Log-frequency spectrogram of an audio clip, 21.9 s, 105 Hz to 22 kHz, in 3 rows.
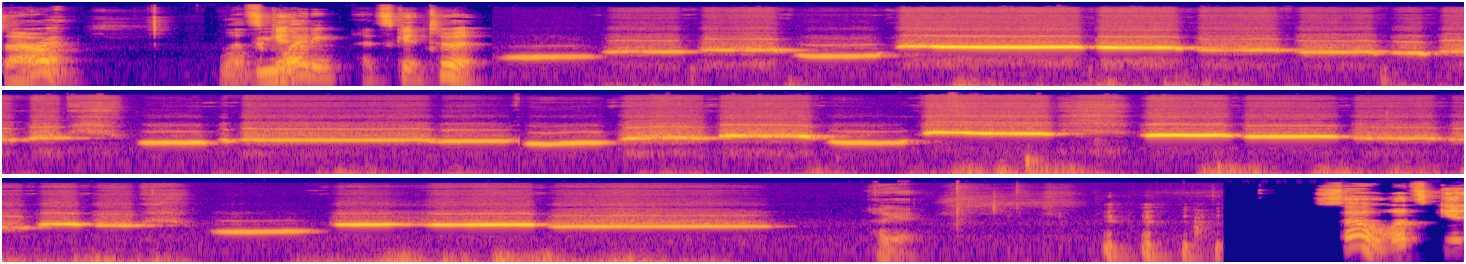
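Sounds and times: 
speech: 0.0 - 2.5
person whistling a video game melody: 2.5 - 18.6
laughter: 20.1 - 20.8.

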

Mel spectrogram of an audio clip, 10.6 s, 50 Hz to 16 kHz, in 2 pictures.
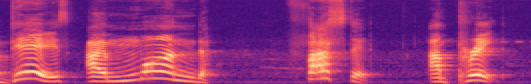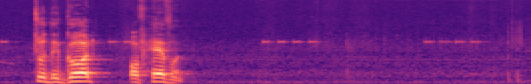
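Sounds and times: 
speech: 0.0 - 2.2, 3.1 - 5.1, 5.7 - 7.2
quiet hum: 0.0 - 10.6
high-pitched electronic beeps: 8.0 - 8.6, 9.6 - 10.3.

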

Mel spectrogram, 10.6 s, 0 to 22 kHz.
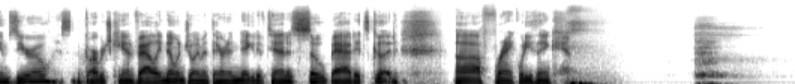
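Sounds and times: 
speech: 0.0 - 7.9
long breathy yawn with a slight voiced tone: 9.2 - 10.2
brief breath: 9.2 - 10.5.

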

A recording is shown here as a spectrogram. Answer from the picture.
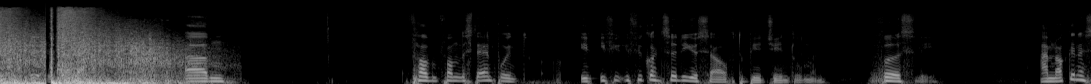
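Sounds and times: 
gunfire sound effects: 0.0 - 2.2
speech: 1.9 - 2.4, 4.1 - 9.4, 10.4 - 10.9.

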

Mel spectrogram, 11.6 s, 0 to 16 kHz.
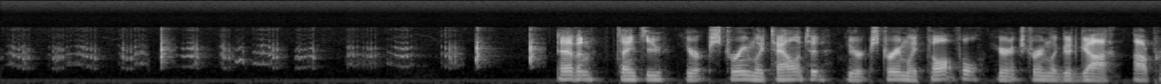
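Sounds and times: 
rolling fluttery turkey purrs played on a pot call: 0.0 - 5.4
low constant hum: 0.0 - 11.6
speech: 5.6 - 11.6.

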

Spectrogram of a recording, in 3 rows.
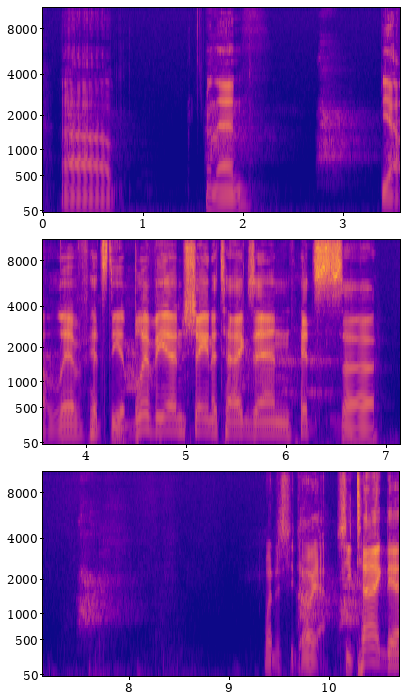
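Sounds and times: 
speech: 0.2 - 0.9, 1.6 - 2.2, 3.4 - 7.0, 9.4 - 10.6
dog giving short excited bark and yelp: 2.8 - 3.3, 4.3 - 6.6, 7.5 - 8.1, 9.7 - 10.5.

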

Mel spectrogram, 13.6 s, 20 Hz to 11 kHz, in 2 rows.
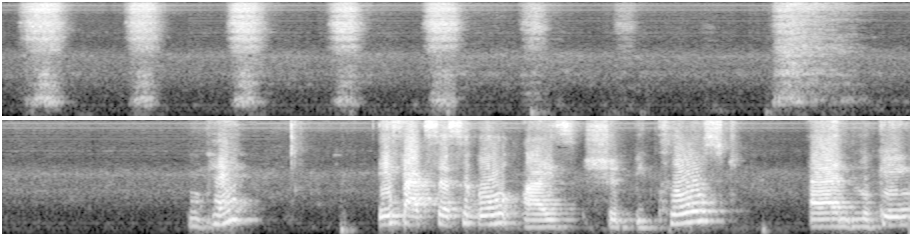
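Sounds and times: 
short sharp sniffing inhales in breathwork exercise: 0.0 - 4.8, 5.8 - 6.6
longer breathy exhale in breathwork exercise: 0.1 - 4.8, 5.8 - 6.5
speech: 8.2 - 8.7, 9.6 - 13.6.

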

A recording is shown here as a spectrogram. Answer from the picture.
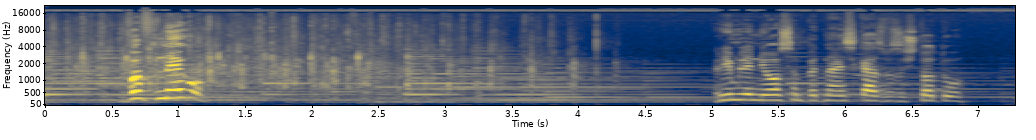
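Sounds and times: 
audience clapping: 0.0 - 4.5
sustained music: 0.0 - 7.2
speech: 0.6 - 1.4, 5.0 - 7.0.

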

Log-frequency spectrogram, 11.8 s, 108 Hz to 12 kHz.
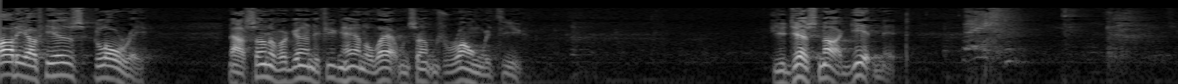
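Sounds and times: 
speech: 0.0 - 1.5, 2.3 - 5.3, 7.7 - 9.0
person sneezing in the audience: 9.6 - 10.4.

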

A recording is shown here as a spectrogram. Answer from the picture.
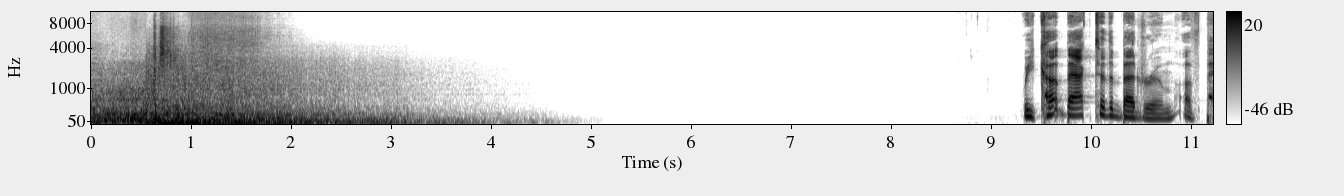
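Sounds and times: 
thunderous explosion of meteor hitting earth: 0.0 - 4.9
speech: 9.3 - 11.2.

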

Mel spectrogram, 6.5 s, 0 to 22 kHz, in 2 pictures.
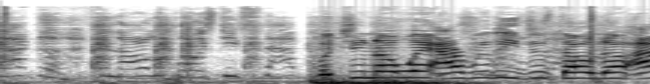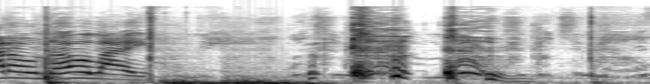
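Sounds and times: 
speech: 1.6 - 4.1, 4.8 - 6.1
person coughing: 4.8 - 5.9.

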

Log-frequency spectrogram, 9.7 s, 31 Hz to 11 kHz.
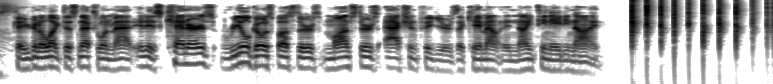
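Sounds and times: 
speech: 0.2 - 7.6
person clapping slowly: 7.9 - 9.6.

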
